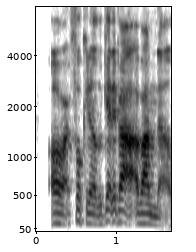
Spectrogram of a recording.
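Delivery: ordinary delivery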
